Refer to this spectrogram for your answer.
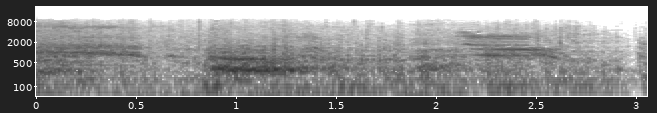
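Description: A tiger in the film Life of Pi roars loud, a rough, growling burst that swells and then trails into rumbling snarls over a noisy background.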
